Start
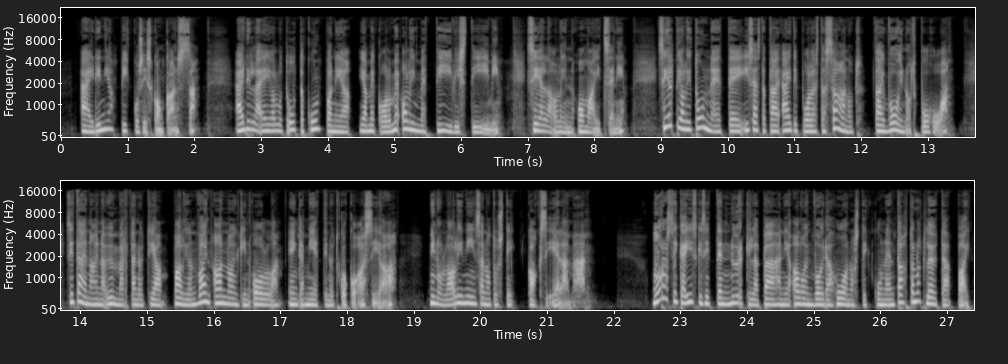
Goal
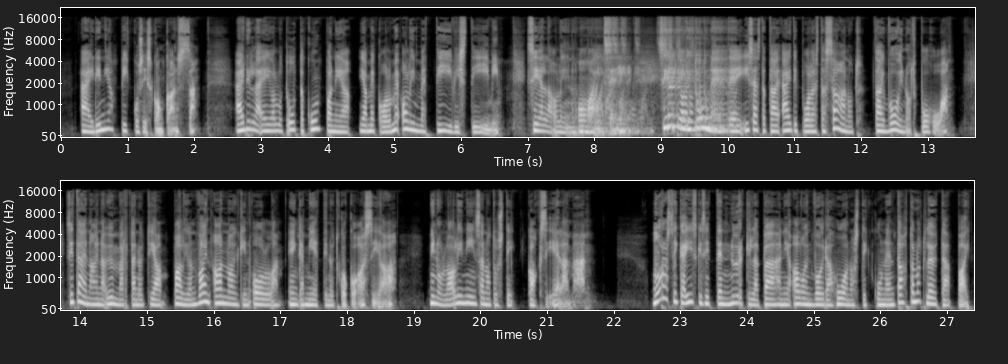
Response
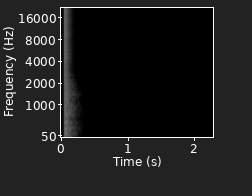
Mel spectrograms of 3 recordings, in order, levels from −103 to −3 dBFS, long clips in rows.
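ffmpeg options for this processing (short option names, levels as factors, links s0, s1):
-filter_complex "[0:a]asettb=1/sr,asplit=3[s0][s1][s2];[s0]atrim=end=7.534[s3];[s1]atrim=start=7.53:end=10.14,asetpts=PTS-STARTPTS,afade=t=in:d=0.004:c=qsin,afade=t=out:st=2.606:d=0.004:c=qsin,aecho=1:1:50|130|258|462.8|790.5:0.631|0.398|0.251|0.158|0.1,atrim=end_sample=115101[s4];[s2]atrim=start=10.136[s5];[s3][s4]acrossfade=d=0.004:c1=hsin:c2=qsin[s6];[s6][s5]acrossfade=d=0.004:c1=qsin:c2=hsin,volume=1.88"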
